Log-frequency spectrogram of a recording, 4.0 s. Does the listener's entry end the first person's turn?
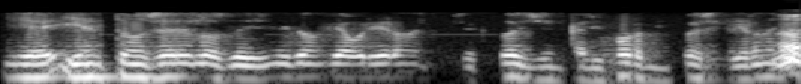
Yes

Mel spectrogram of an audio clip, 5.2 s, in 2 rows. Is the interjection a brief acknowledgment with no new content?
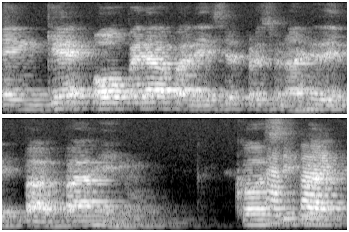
Yes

